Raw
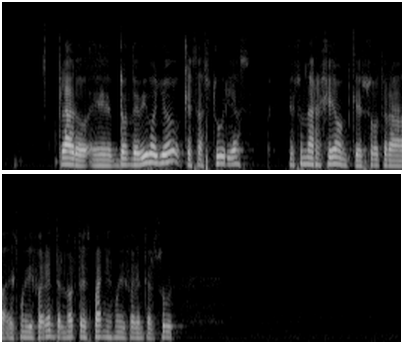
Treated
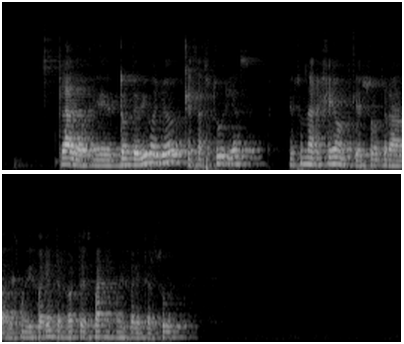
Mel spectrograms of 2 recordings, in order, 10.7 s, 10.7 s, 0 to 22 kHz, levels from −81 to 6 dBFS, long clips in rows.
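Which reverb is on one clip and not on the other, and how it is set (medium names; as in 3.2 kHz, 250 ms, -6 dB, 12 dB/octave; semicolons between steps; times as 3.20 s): gated-style reverb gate 380 ms falling, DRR 3.5 dB; trim -4.5 dB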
